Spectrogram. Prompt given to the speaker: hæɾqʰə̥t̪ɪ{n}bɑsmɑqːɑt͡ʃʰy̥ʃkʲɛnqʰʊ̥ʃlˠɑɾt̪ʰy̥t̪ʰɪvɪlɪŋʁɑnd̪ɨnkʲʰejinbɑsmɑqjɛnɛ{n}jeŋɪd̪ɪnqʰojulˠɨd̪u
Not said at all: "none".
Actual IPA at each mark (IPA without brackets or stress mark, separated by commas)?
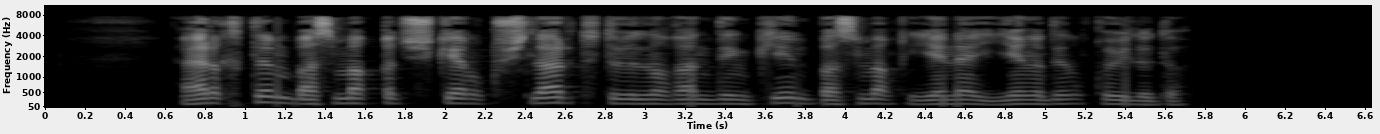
m, none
